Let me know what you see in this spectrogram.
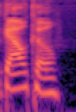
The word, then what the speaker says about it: Maniscalco: Maniscalco. Is that how you pronounce Maniscalco.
